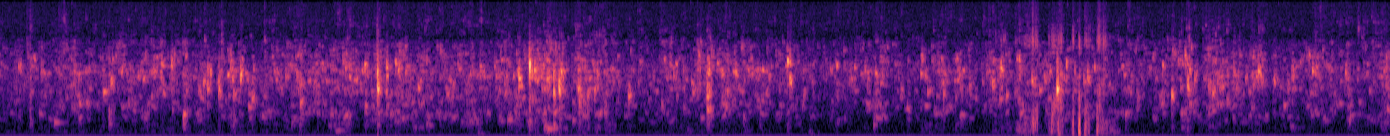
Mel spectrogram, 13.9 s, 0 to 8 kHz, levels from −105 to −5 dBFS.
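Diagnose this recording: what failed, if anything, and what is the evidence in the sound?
The level of these sounds never settles: held and decaying parts keep sagging and recovering while sharp onsets punch through, so the whole clip pumps and thins, with swings of around 10 dB. The failure is in call processing. A noise suppressor tuned for speech was left active on non-speech audio, treating steady tones and tails as background noise and attenuating them. The audio has nothing above 8 kHz, consistent with a wideband call codec such as G.722.

The sound cut by the noise suppressor is clearest at 0.0–0.24 s, 6.18–6.63 s, 7.72–8.5 s, 8.9–9.2 s, 9.71–9.86 s and 13.57–13.8 s. In each span, sustained or fading material drops noticeably below its surroundings, by about 9 dB at 6.18 s, about 8 dB in the 7.72–9.86 s cluster and about 6–7 dB at the edges of the clip. Here the suppressor's gain decision misread these steady portions as noise and clamped them harder than the rest.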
